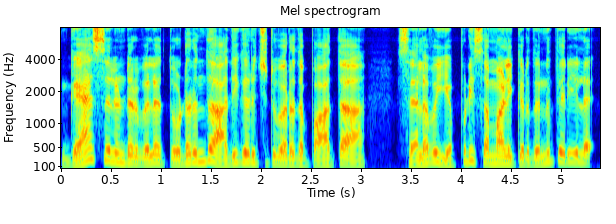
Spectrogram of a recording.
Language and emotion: Tamil, sad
